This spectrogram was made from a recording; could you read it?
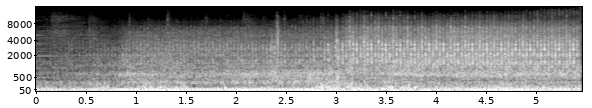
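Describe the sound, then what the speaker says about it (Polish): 2007 Seat Leon II 2.0 TDI 140 hp diesel (BMM engine) idling with the bonnet open, a steady low clattering drone heard close up and alone, without belt or tensioner noise. "posłuchajmy sobie, jak ten silnik chodzi"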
